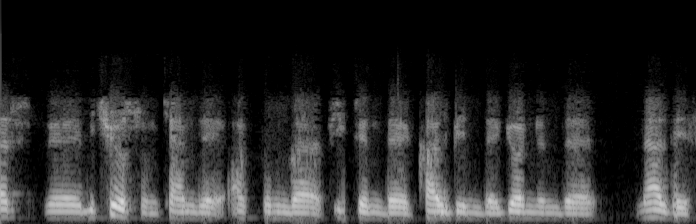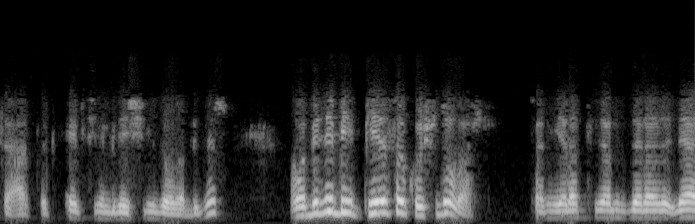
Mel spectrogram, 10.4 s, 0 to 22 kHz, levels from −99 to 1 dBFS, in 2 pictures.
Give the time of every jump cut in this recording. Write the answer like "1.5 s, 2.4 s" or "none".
9.2 s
